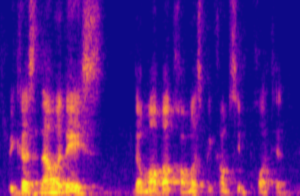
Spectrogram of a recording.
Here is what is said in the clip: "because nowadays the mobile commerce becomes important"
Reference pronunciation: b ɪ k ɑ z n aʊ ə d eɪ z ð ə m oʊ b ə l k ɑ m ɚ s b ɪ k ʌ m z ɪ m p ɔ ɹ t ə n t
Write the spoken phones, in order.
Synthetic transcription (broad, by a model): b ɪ k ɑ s n aʊ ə d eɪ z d ə m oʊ b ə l k ɑ m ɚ s b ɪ k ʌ m s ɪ m p ɔ t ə n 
